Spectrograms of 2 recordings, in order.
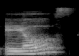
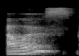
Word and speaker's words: Ahles: So it looks more like Ahles, but she just let me know that it's Ahles, pronounced like Alice in Wonderland.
